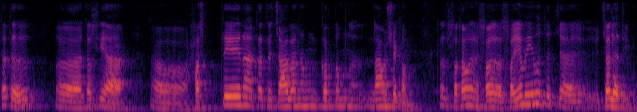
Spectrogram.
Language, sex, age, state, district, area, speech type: Sanskrit, male, 60+, Karnataka, Shimoga, urban, spontaneous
